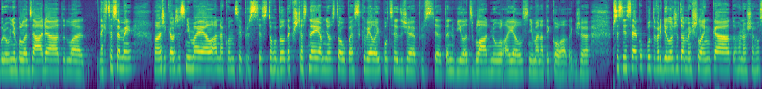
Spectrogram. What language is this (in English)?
Czech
